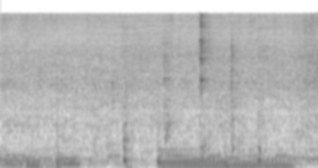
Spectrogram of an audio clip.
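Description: Mixed vegetables frying and sizzling in a pan, with a steady close sizzle and a few stirring scrapes and clinks throughout.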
